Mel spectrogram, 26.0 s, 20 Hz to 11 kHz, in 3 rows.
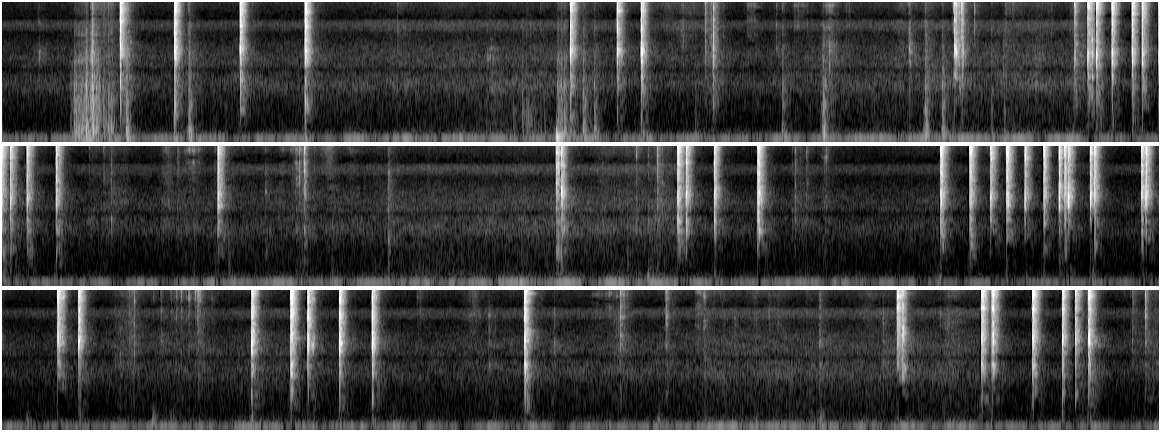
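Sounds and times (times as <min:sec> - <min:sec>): handcuff ratchet clicks: 0:04.6 - 0:04.9, 0:08.0 - 0:09.2, 0:13.6 - 0:14.5, 0:15.7 - 0:18.0, 0:24.0 - 0:26.0.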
